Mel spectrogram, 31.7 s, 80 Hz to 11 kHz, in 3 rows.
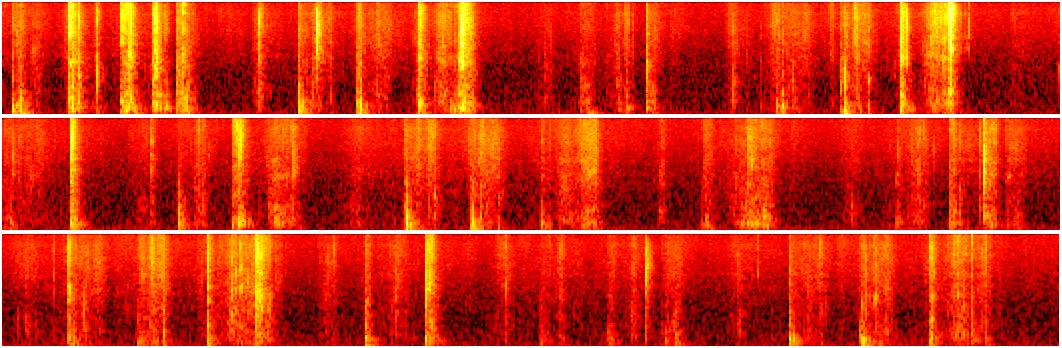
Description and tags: concrete 15b darkshoes shuffle
Shuffling on concrete: dark shoes. Recorded with a ZOOM H2 in a basement of a house, normalized with Audacity.
step, steps, footstep, footsteps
